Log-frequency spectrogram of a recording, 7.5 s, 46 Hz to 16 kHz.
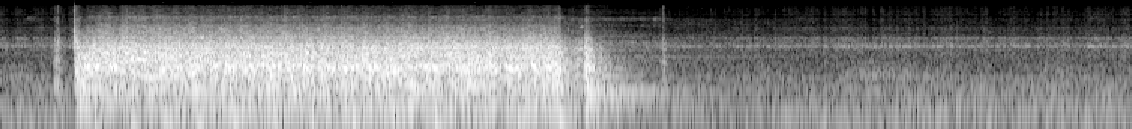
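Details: Kohler Magnum 20 engine on a Wizard garden tractor, second start after repairs, battery on charger boost: starter turns the engine steadily at about four compression pulses a second for three seconds but it never catches; cranks, no start.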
